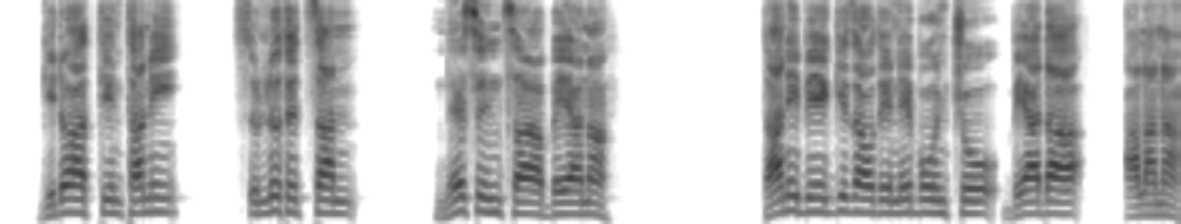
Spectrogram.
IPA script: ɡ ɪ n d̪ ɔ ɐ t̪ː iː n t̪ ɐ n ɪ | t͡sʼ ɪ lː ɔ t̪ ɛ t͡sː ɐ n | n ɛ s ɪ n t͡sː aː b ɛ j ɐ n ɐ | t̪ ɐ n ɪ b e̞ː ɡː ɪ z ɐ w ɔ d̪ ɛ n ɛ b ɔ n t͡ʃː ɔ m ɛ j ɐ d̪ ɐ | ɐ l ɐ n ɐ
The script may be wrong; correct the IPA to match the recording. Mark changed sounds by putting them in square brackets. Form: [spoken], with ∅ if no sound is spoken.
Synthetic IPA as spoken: ɡ ɪ [∅] d̪ ɔ ɐ t̪ː iː n t̪ ɐ n ɪ | t͡sʼ ɪ lː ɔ t̪ ɛ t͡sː ɐ n | n ɛ s ɪ n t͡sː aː b ɛ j ɐ n ɐ | t̪ ɐ n ɪ b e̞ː ɡː ɪ z ɐ w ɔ d̪ ɛ n ɛ b ɔ n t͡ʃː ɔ [b] ɛ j ɐ d̪ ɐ | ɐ l ɐ n ɐ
